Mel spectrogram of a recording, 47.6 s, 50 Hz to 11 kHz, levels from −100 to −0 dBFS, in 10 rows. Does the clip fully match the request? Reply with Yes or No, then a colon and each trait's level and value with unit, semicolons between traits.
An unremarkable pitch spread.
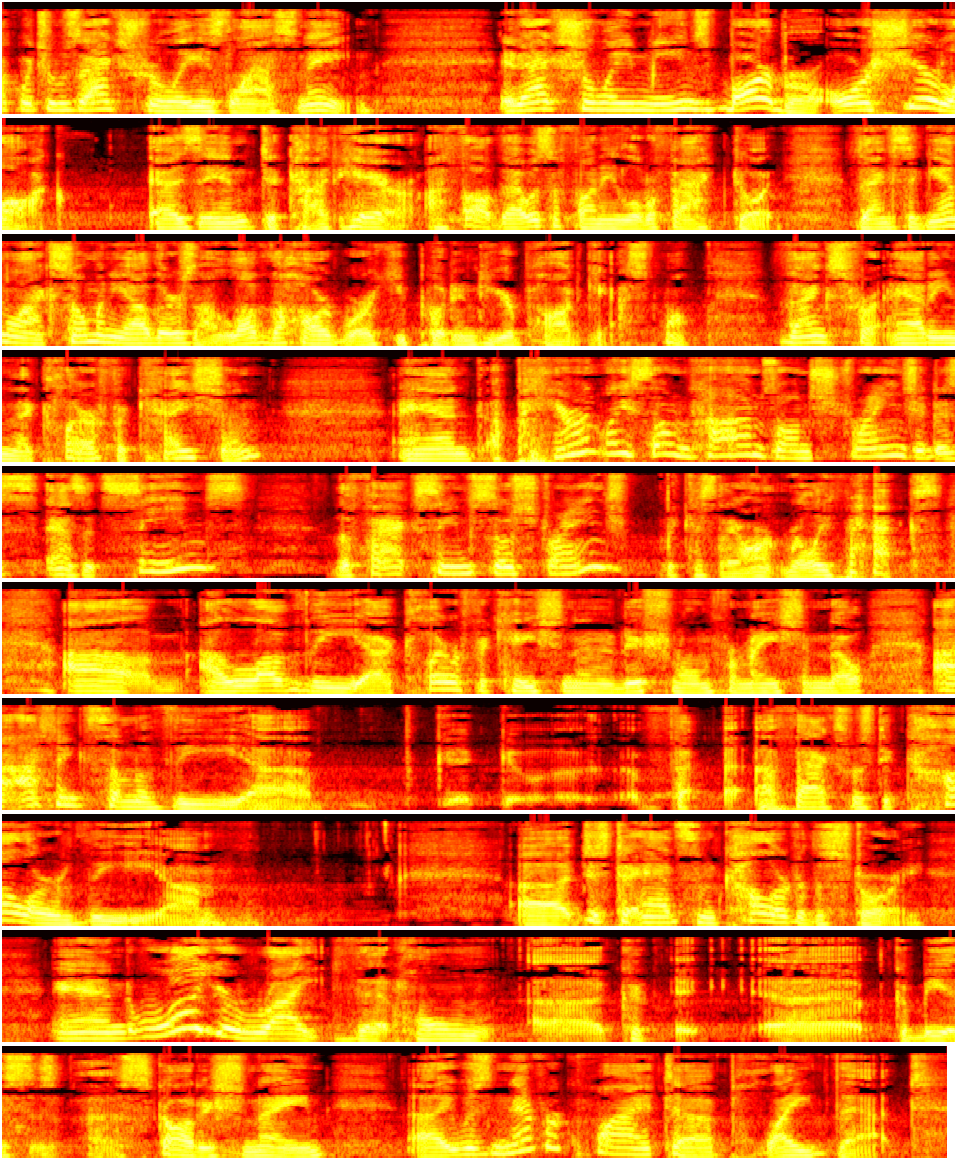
No: wide, 8.6 semitones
